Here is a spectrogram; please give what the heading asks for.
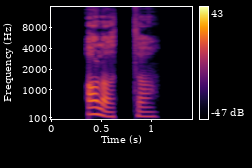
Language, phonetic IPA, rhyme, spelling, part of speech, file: Hungarian, [ˈɒlɒtːɒ], -tɒ, alatta, pronoun, Hu-alatta.ogg
- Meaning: below/under/beneath him/her/it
